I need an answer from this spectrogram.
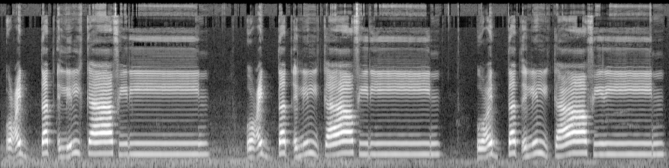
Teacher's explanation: را یا زیر ری ہو رہا ہے، تو ہم ری 2 الف 4 الف 6 الف کے برابر کھینچ لیں گے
